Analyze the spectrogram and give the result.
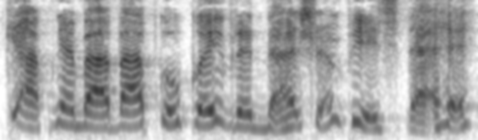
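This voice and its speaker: A woman's voice: high voice, lively intonation, normal speed, no echo, clean studio sound. A woman voicing a reproachful elderly grandmother in a cartoon moral story.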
